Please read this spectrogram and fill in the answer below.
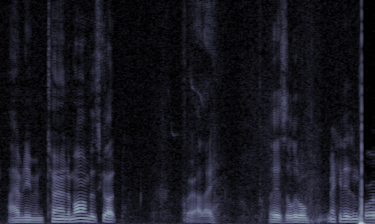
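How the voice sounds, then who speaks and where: The speaker is a man. He has an Australian accent. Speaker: motorcycle vlogger. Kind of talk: casual product review. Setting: shed. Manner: hesitant, many fillers.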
